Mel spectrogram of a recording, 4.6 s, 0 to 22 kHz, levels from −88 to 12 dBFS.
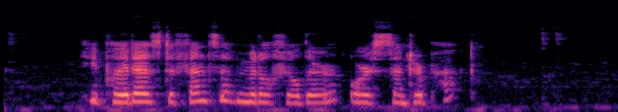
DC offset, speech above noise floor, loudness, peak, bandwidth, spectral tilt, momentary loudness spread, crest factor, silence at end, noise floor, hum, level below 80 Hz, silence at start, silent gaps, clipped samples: under 0.1%; 39 dB; -21 LUFS; -2 dBFS; 7.8 kHz; -2 dB/octave; 15 LU; 20 dB; 1 s; -60 dBFS; none; -58 dBFS; 0.65 s; none; under 0.1%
